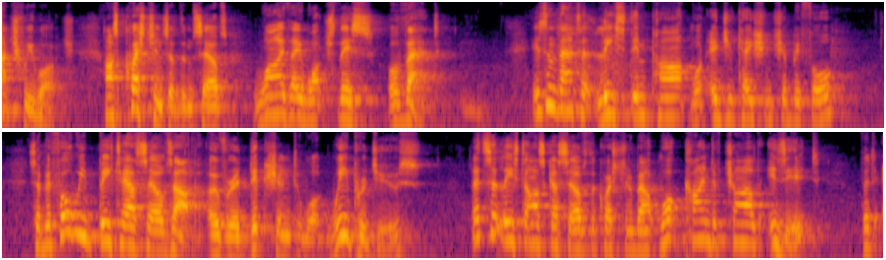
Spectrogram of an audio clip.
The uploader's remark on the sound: CMC 2018 - Opening Keynote. Delivered the opening keynote at this year’s CMC.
